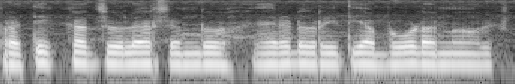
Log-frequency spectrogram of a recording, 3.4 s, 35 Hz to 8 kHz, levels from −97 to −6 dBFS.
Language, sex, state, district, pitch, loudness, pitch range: Kannada, male, Karnataka, Koppal, 130 Hz, -17 LUFS, 125-135 Hz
